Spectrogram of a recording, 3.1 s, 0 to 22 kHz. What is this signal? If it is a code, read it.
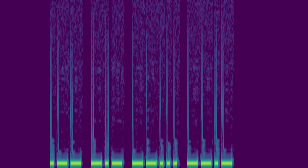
Morse code, heard as a keyed tone, about 36 wpm, 700 Hz. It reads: WK7Q
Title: USA Call Signs - 4 Characters - Repeated 3x - 35wpm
